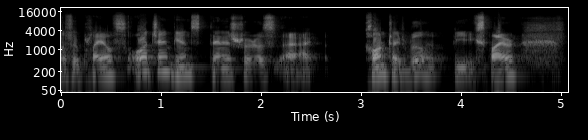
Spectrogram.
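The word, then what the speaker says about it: Dennis Schröder: then schroeder is dennis it's dennis schroeder just saying that he's a german so that's why i can pronounce his name dennis schroeder and he deleted the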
